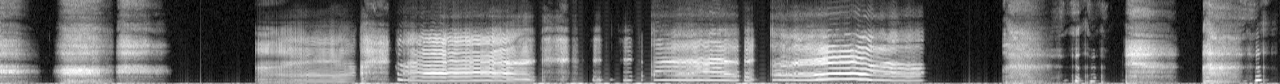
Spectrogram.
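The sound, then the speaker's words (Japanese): A newborn baby girl cries just after birth in high, wavering wails, two long drawn-out bursts in the middle, with breathy gasps and sighs before and after. No one speaks. “生まれたわ、私たちの赤ちゃん。”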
